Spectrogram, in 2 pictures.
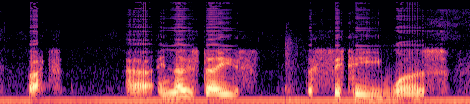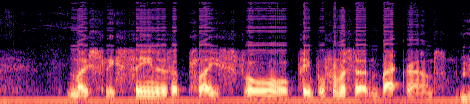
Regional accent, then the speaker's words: Birmingham, West Midlands, United Kingdom; also born or lived in Manchester; now in London, United Kingdom; I grew up actually in Birmingham, not Alabama, but Birmingham in England, which is kind of in the middle of the UK, or in the middle of England, I should say.

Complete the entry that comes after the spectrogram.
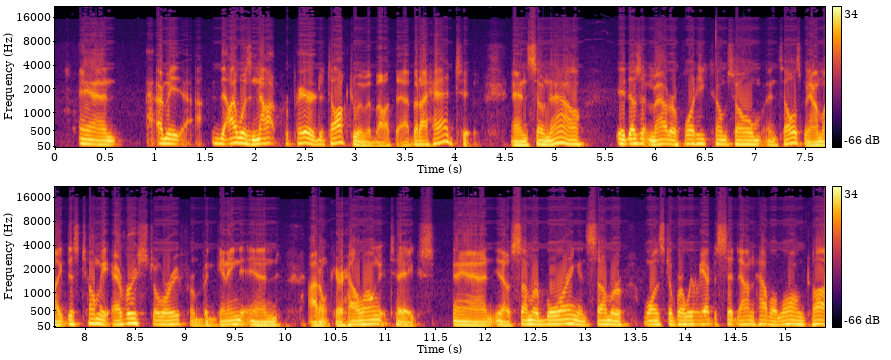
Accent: Missouri, United States; moved away; also born or lived in Mississippi / South Carolina; I grew up in Missouri, which some people might still consider the South, but I moved to the South in 1997 to Mississippi

